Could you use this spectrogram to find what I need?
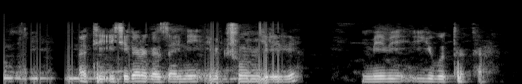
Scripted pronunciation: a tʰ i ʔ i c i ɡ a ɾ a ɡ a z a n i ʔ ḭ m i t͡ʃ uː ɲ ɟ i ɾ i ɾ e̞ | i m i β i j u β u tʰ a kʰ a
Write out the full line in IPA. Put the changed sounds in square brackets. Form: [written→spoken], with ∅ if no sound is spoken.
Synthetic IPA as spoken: a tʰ i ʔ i c i ɡ a ɾ a ɡ a z a n i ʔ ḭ m i t͡ʃ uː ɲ ɟ i ɾ i ɾ e̞ | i m i β i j u β u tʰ a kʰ a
